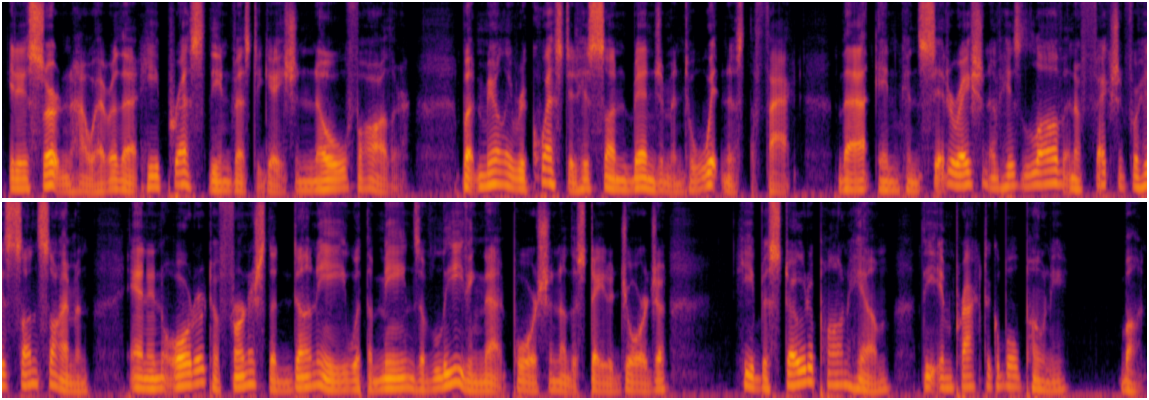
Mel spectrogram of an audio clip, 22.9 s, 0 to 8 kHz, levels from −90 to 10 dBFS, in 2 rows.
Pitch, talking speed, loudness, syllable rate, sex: 100 Hz, 155 wpm, -20 LUFS, 4.9 syllables/s, male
